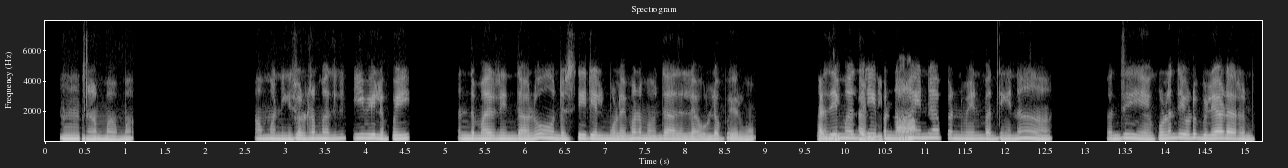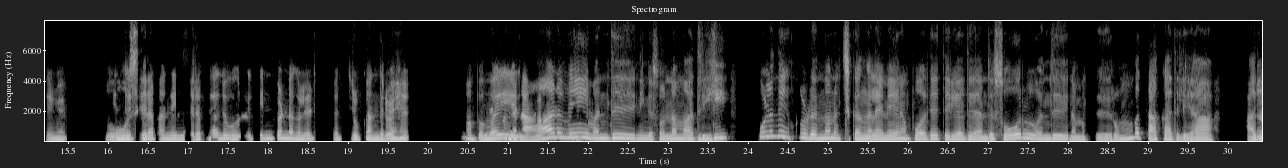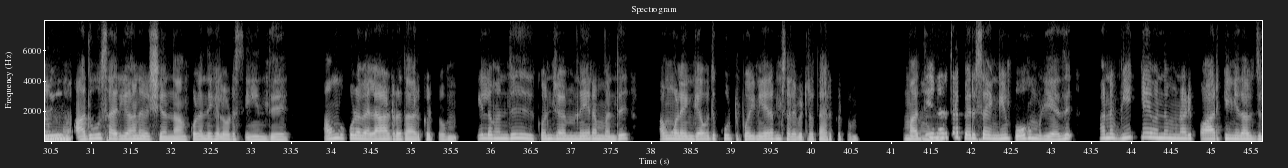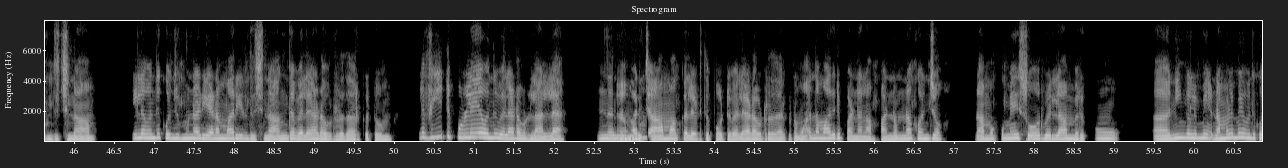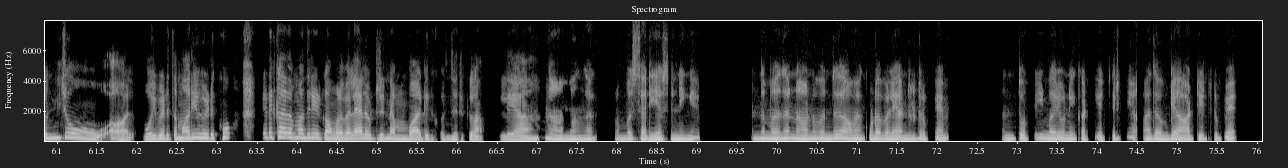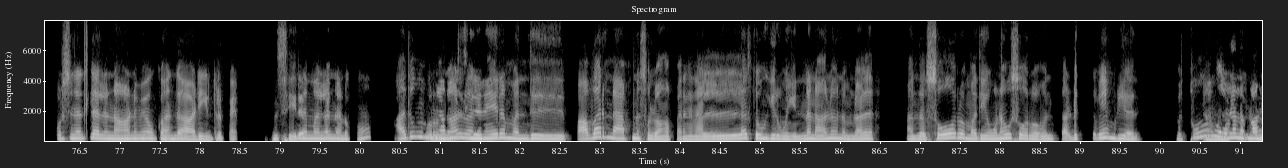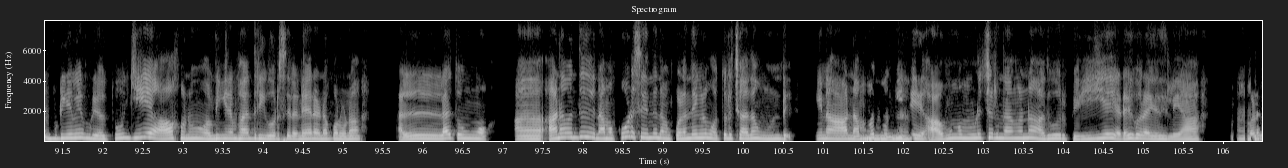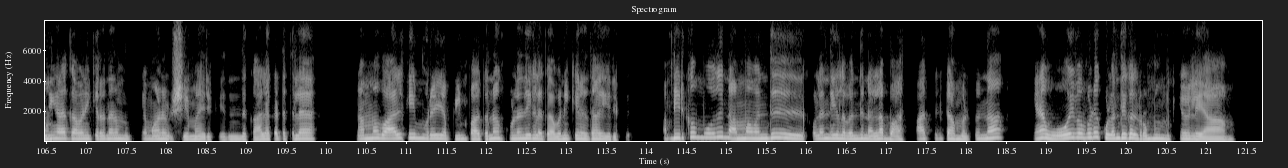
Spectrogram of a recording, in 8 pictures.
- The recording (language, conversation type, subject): Tamil, podcast, மதிய சோர்வு வந்தால் நீங்கள் அதை எப்படி சமாளிப்பீர்கள்?
- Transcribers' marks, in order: other background noise; chuckle; unintelligible speech; chuckle; "சாமான்கள்" said as "சாமாக்கள்"; laughing while speaking: "இடுக்கும், எடுக்காத மாதிரியும் இருக்கும்"; "இருக்கும்" said as "இடுக்கும்"; in English: "பவர் நேப்னு"; other noise; drawn out: "நல்லா"; chuckle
